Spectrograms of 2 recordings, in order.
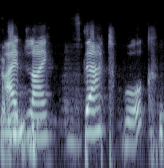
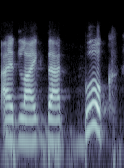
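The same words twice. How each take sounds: First: The word "that" carries the main stress. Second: The word "book" carries the main stress. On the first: The speaker wants this particular book, not another one. "referring to that particular book" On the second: The speaker wants a book rather than a magazine. "we're referring to a book and not a magazine"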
